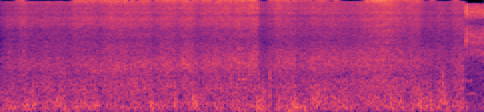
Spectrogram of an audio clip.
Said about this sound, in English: Others watched from the promenade as the wind and waves pummeled the shoreline, many in disbelief of what they were seeing. One man still on the pier, stranded in the middle of the storm.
